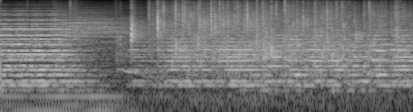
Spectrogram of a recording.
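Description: Organ playing held chords over a strong bass line. About a second and a half in, the bass drops out, leaving higher chords with light percussive ticks.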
